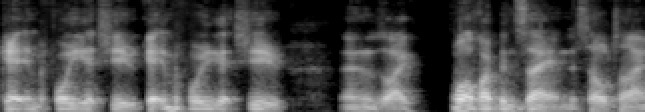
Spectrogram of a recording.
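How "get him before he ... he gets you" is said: raised, high-pitched shout. Recapping a Dynamite episode, quoting Moxley shouting at him, retelling Moxley's shout. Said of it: "Moxley shouting at him like".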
